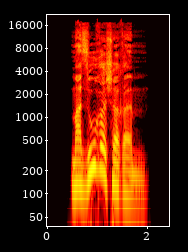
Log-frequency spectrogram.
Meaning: strong dative masculine/neuter singular comparative degree of masurisch
- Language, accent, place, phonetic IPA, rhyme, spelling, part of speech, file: German, Germany, Berlin, [maˈzuːʁɪʃəʁəm], -uːʁɪʃəʁəm, masurischerem, adjective, De-masurischerem.ogg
